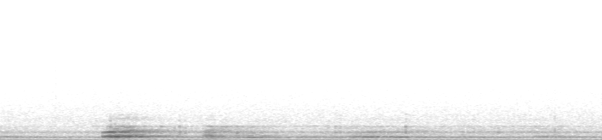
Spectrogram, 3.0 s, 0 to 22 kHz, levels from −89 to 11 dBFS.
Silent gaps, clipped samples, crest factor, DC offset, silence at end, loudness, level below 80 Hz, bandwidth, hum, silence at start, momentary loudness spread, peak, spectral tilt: none; under 0.1%; 22 dB; 0.2%; 0 s; -41 LUFS; -60 dBFS; 11 kHz; none; 0 s; 19 LU; -20 dBFS; -5 dB/octave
